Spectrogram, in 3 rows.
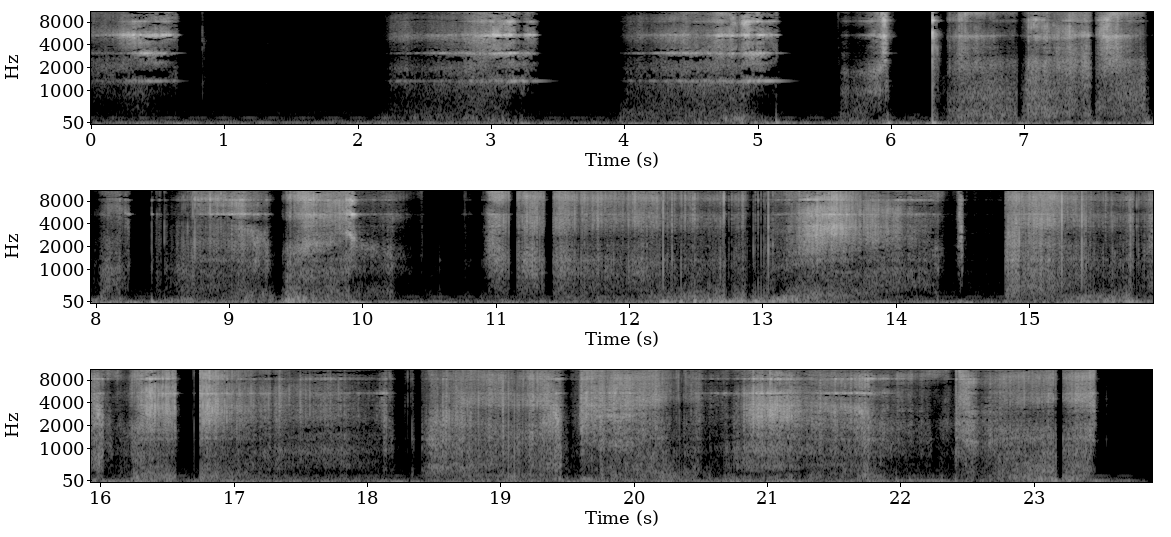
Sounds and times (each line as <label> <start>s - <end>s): Scratching metal on porcelain 0.0s - 0.8s
Scratching metal on porcelain 2.2s - 10.3s
Scratching metal on porcelain 10.9s - 23.5s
